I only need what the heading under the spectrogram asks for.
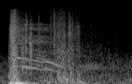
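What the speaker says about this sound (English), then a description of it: "Grenade it is then." A grenade goes off in Saints Row: The Third, a single heavy thump at the start with a brief rumbling tail, while game voices carry on faintly over the fading blast.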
